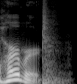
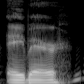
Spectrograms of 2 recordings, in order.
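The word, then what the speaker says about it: Hebert: And I got it on Fountain from Kyle Herbert. Just joking, Kyle. His name is actually pronounced Abear. It's spelled Herbert, but it's Kyle Abear.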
